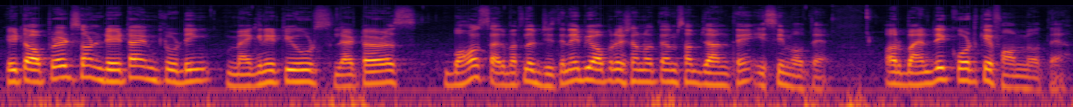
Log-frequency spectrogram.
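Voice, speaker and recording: A man teaching a computer class online in Hindi mixed with English, explaining slowly and quizzing his students. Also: fairly high pitch.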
